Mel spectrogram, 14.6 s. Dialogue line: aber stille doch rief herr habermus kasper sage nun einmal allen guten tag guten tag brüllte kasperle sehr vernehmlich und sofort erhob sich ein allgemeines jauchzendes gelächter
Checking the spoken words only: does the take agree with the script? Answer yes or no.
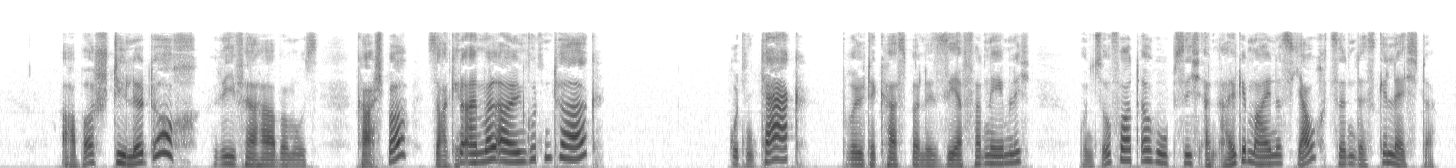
no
